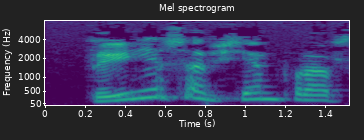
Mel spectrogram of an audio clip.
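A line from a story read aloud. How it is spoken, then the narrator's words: Plain, kitten. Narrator (Russian): сказал котенок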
